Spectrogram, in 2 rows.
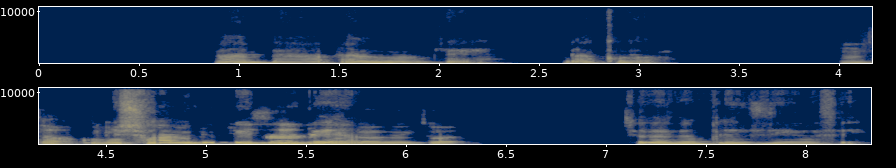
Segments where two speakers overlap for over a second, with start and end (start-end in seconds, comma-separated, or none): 4.5-5.9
